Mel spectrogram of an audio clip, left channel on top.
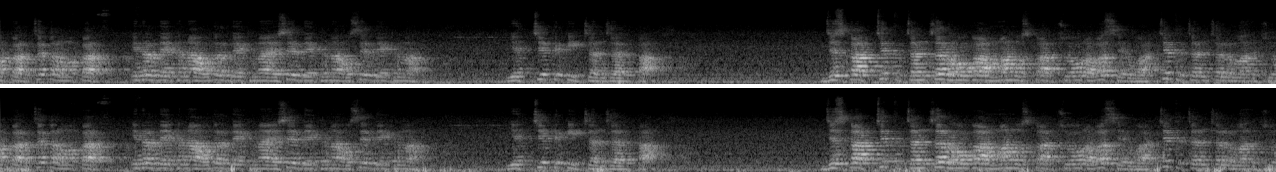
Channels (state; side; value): normal; both; correlation 0.55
